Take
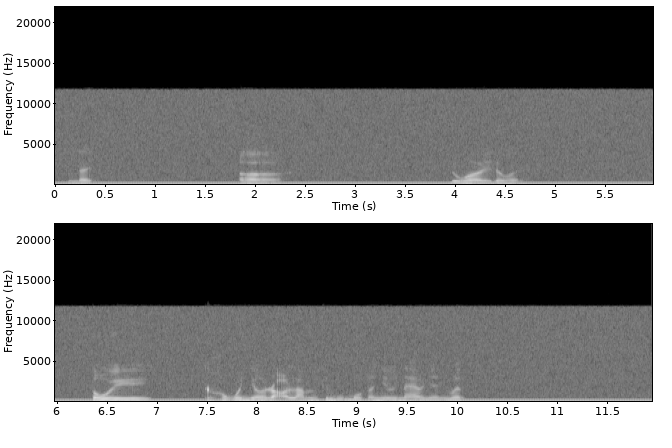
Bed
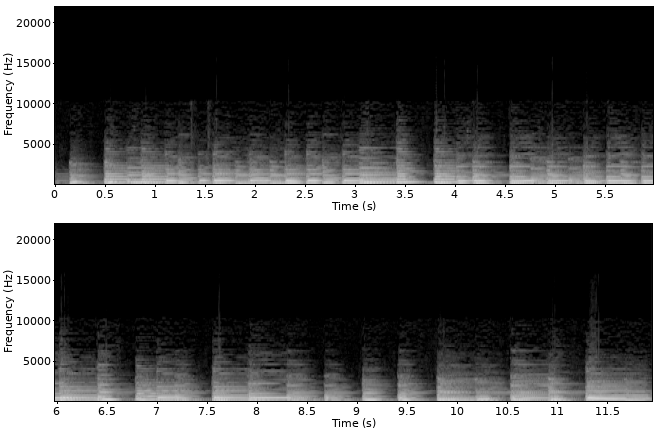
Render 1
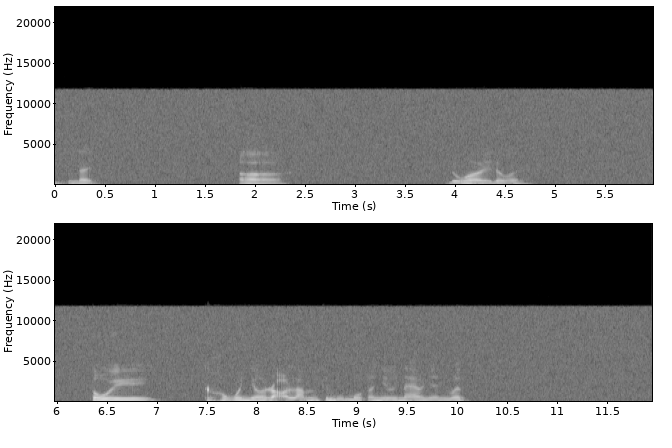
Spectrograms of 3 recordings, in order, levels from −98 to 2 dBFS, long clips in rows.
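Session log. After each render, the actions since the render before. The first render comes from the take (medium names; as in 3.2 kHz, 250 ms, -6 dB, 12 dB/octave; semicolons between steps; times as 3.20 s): hum notches 60/120/180/240/300 Hz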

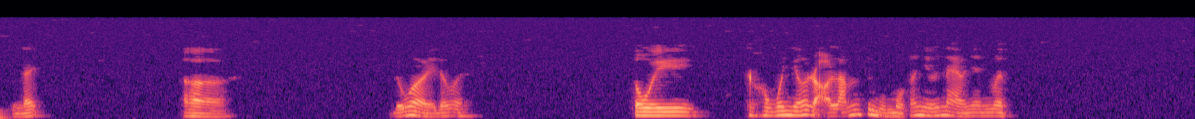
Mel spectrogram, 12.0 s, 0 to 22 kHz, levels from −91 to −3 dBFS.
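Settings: noise print and reduce 13 dB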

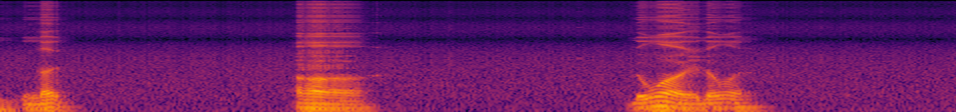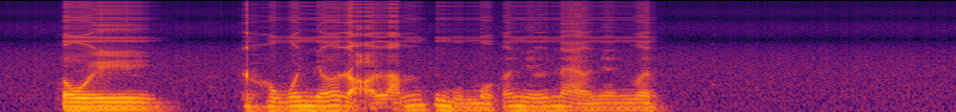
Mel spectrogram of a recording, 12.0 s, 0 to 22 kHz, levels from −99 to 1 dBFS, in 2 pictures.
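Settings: octave divider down 2 oct, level -4 dB; sample-rate reducer 6 kHz, jitter 0%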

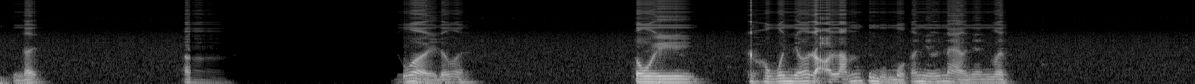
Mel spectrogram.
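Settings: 1.90–4.04 s: amplifier tone stack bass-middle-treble 6-0-2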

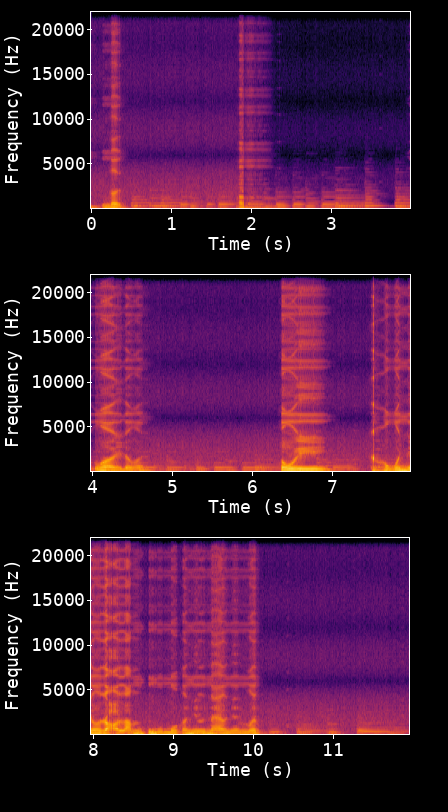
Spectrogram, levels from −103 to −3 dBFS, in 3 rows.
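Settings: add bed -17.5 dB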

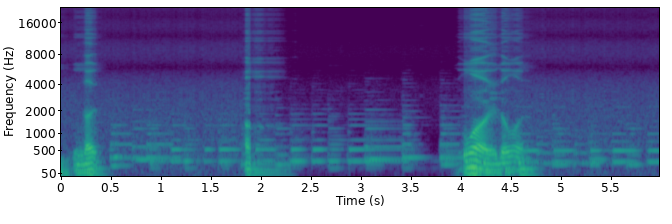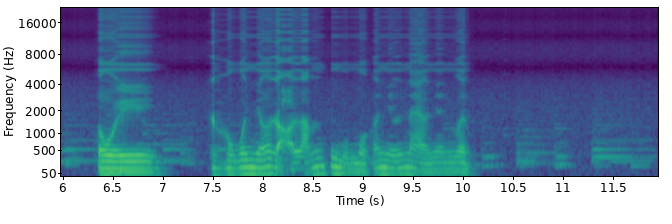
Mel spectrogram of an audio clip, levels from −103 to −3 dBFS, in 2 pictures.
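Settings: trim -13 dB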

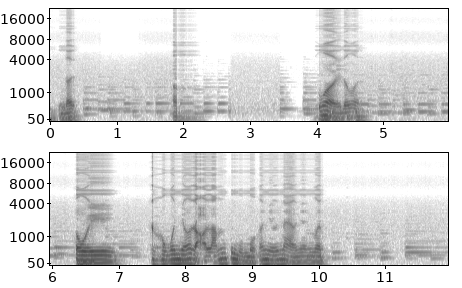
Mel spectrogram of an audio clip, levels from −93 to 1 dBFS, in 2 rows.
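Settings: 0.77–1.33 s: distance through air 110 m; 2.71–3.45 s: room tone; 5.06–6.25 s: doubling 17 ms -4.5 dB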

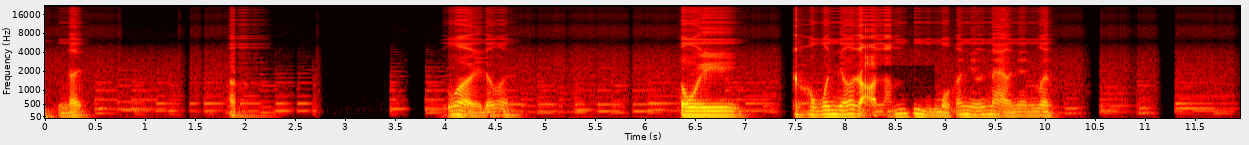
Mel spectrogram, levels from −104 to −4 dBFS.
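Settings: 8.31–8.90 s: time-frequency box 330–2500 Hz -13 dB; gate -57 dBFS, range -30 dB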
